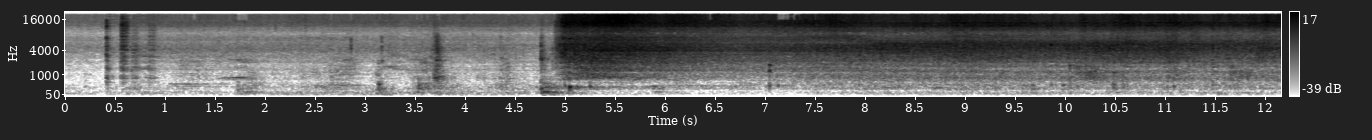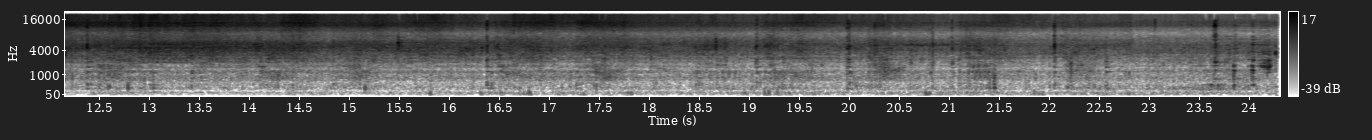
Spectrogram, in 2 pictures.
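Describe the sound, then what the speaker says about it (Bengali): Duck meat tipped into a hot wok of fried onions erupts in a sudden loud sizzle that holds steady as a broad, hissing fry, with faint stirring scrapes over it. "এখন আমি মাংসটা ঢালে দিব"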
